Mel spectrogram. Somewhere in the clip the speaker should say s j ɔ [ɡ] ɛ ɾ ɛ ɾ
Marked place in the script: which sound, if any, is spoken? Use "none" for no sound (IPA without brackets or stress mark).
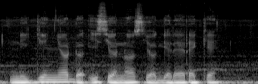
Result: ɡ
